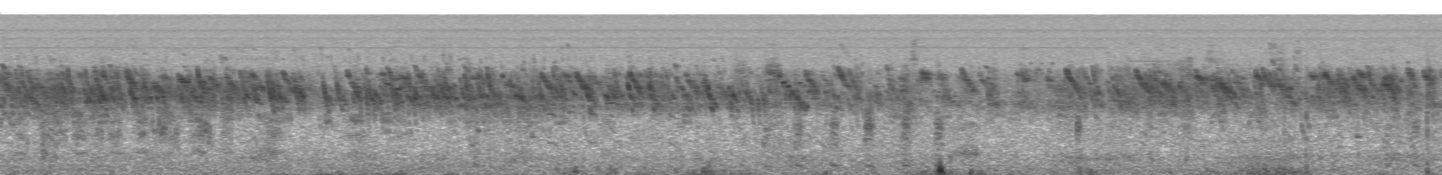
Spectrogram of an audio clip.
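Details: A sunny Sunday morning in central Ohio with purple martins keeping up a rolling, croaky chatter of quick overlapping notes, punctuated by several low bumps and one sharp knock.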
